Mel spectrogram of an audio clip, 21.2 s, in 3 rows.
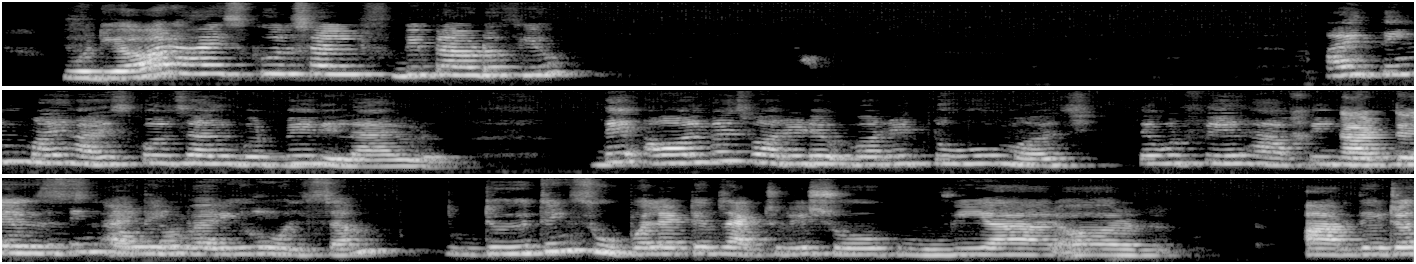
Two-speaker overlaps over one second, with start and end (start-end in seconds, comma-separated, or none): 13.8-15.6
